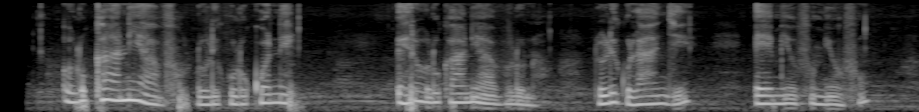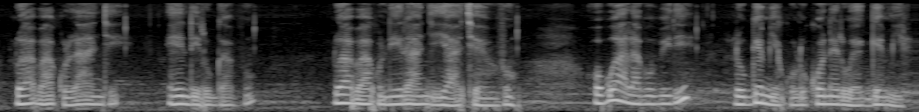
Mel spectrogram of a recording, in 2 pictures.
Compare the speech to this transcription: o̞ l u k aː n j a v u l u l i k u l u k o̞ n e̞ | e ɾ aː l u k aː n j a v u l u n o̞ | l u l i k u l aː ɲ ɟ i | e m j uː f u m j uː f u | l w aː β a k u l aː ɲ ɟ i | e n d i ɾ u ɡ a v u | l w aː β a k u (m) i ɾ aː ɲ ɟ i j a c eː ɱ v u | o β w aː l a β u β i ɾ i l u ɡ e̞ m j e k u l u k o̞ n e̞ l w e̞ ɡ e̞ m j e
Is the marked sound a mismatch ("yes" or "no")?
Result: yes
